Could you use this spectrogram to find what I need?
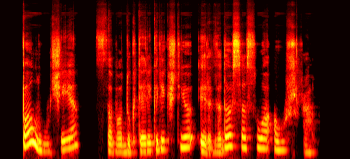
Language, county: Lithuanian, Vilnius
